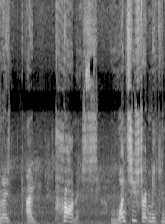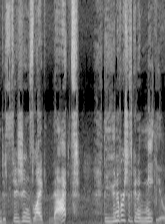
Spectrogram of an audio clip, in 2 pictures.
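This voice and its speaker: Bright and sharp in tone, a high-pitched woman with an American accent speaks at a moderate pace, her intonation lively and her loudness swinging widely. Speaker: wellness vlogger. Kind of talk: casual personal testimony to camera. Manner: chatty, filler-heavy casual speech.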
